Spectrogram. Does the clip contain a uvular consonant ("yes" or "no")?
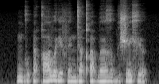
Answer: yes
